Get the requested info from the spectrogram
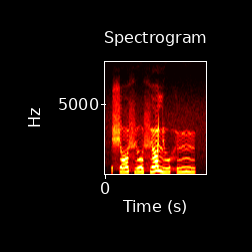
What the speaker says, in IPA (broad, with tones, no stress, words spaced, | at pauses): ʃɔ˨˦fʲo˩˧˩fʲɒ˧˥˧lʲ u˨˦ hʉ˧˥˧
